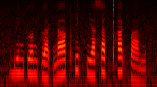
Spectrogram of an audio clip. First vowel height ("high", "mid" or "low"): high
